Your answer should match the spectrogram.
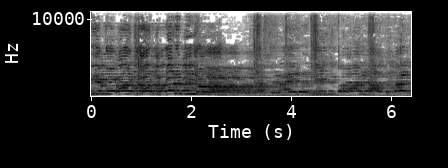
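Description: A group of men singing a Jharni marsiya, an elegy for Imam Husain, together in a chant-like melody, with a few sharp knocks along with it.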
